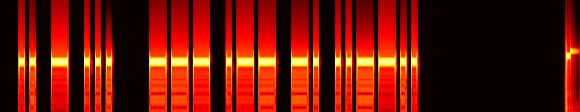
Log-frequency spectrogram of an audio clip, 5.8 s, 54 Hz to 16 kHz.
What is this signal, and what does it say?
Morse code, heard as a keyed tone, about 22 wpm, 700 Hz. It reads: ITS OWN?
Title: Sentences from Top 1000 Words - Review Part 5 - 22wpm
